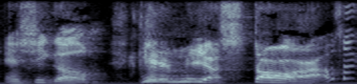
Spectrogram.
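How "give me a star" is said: loud, drawn-out mock demand; aggressive demand. Cashier demanding a rating from a customer, aggressive. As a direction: imitate a pushy cashier, much louder and slower. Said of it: "And that lady was aggressive".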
